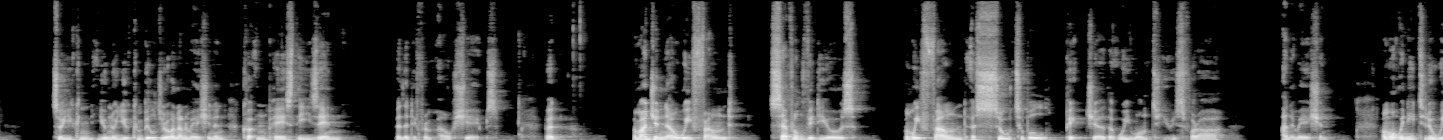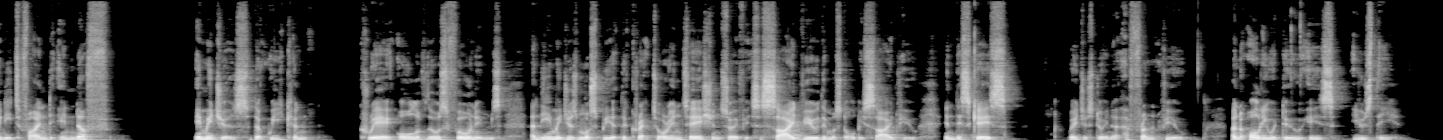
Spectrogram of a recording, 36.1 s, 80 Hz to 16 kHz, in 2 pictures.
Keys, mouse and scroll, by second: 7.1 click, 34.1 click.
